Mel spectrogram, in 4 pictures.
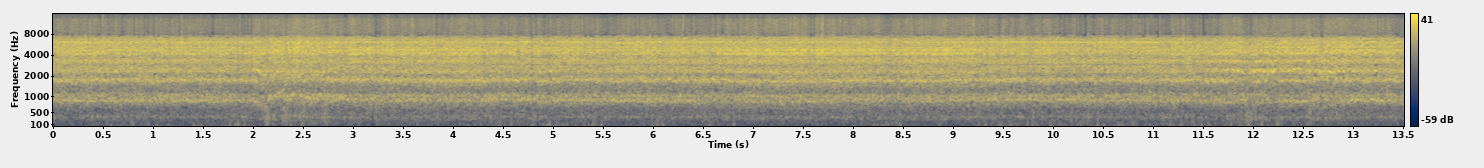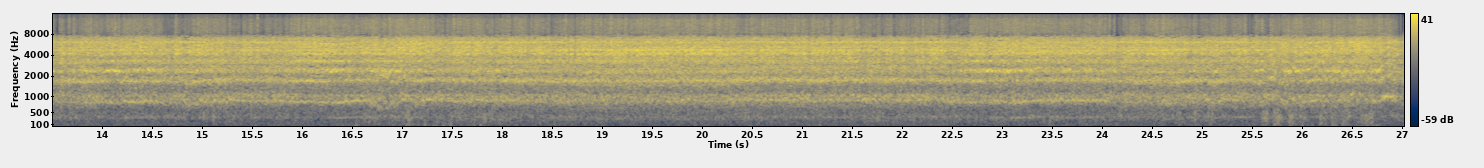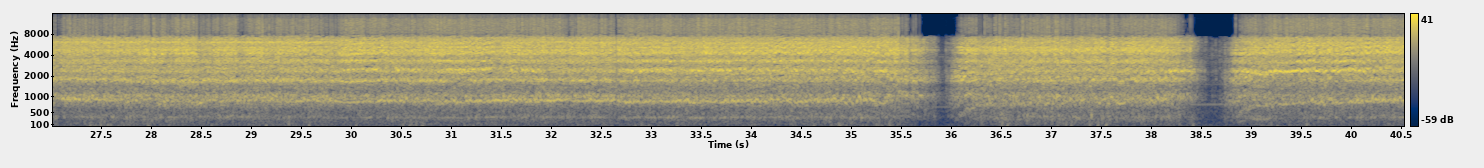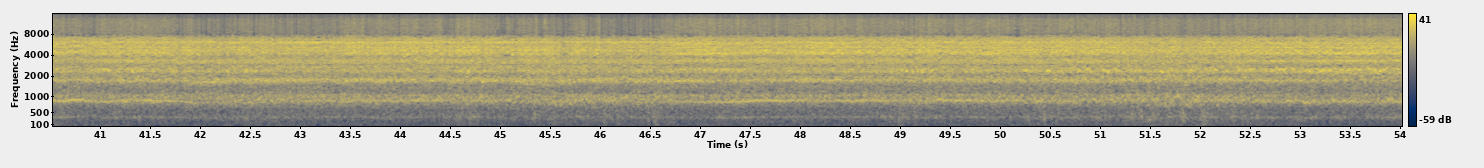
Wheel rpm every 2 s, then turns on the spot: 230, 230, 230, 220, 210, 230, 210, 220, 230, 210, 230, 220, 220, 240, 230, 230, 220, 170, 170, 130, 220, 230, 230, 230, 230, 230, 220.
none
